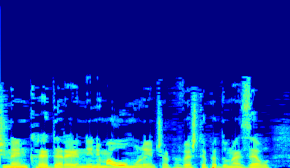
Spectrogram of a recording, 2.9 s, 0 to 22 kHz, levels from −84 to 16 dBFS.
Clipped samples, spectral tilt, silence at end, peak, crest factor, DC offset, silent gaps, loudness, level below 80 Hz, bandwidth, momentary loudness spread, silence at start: under 0.1%; -5 dB/octave; 0 s; -2 dBFS; 18 dB; under 0.1%; none; -21 LUFS; -40 dBFS; 12.5 kHz; 5 LU; 0 s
